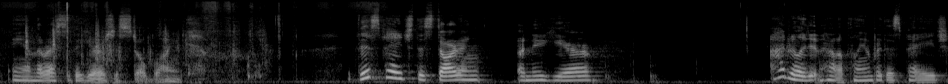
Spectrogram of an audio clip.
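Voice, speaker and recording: A woman in an Alabama accent, fairly slow in pace, with long, frequent pauses. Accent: Southern US (Alabama). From US South, Mobile, Alabama. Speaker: planner and journaling vlogger. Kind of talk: casual chat.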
